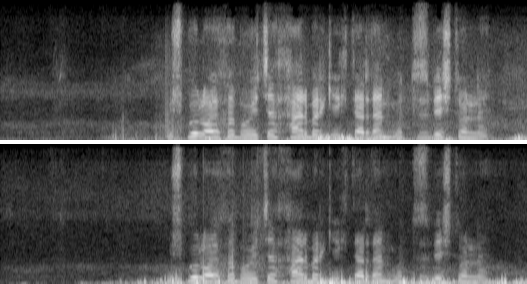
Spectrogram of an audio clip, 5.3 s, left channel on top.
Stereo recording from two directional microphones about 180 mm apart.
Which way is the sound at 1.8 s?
25° right (ahead or behind).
